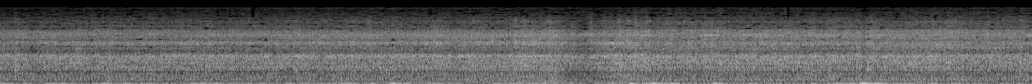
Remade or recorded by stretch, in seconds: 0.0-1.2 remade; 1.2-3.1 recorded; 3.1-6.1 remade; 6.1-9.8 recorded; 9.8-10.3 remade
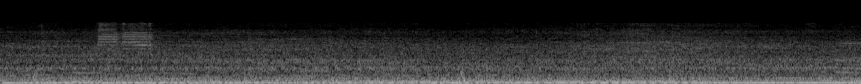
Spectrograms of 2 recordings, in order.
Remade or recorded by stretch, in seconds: 0.0-5.6 recorded; 5.6-6.3 remade; 6.3-8.6 recorded

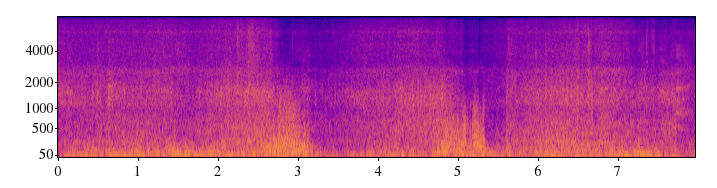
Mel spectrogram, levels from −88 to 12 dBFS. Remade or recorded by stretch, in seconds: 0.0-1.0 remade; 1.0-3.0 recorded; 3.0-7.0 remade; 7.0-8.0 recorded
